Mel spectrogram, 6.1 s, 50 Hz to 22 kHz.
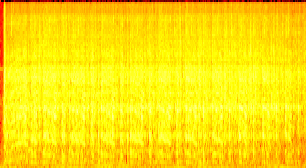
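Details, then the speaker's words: BMW E46 that sat while low on oil and was started without running long enough: the starter cranks steadily with an even, quick churn but the engine never catches. Cylinder washout leaves no compression; the fix is squirting oil into each cylinder by syringe. "It sounds like it's trying to start. Compression test it, whatever, and it's not starting. This could be your problem."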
